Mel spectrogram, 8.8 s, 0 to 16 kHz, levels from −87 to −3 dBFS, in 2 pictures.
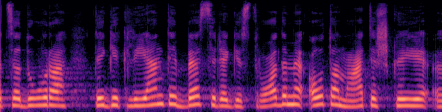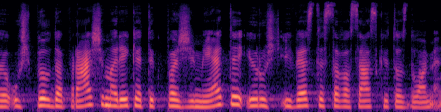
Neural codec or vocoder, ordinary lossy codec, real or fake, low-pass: none; Opus, 64 kbps; real; 14.4 kHz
